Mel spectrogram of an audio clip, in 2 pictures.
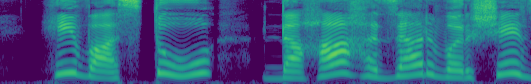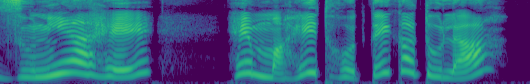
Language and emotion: Marathi, surprised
